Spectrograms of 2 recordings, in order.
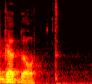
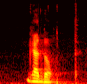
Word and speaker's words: Gadot: Si, si pronuncia è... Gadot. – Gadot.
